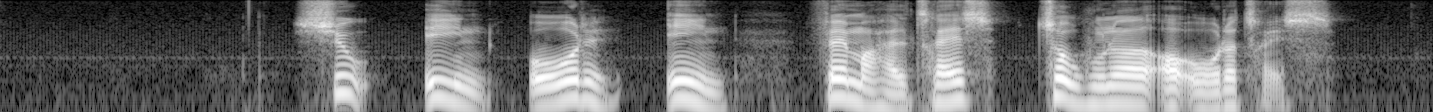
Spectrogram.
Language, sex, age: Danish, male, 27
